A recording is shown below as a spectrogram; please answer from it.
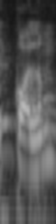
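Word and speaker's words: column: सो एन यहाँ silent है, यहाँ पर भी एन साइलेंट है. तीसरा शब्द कॉलम. हम जब पेपर पे कॉलम बनाते हैं ऐसे लाइंस के या बिल्डिंग के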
